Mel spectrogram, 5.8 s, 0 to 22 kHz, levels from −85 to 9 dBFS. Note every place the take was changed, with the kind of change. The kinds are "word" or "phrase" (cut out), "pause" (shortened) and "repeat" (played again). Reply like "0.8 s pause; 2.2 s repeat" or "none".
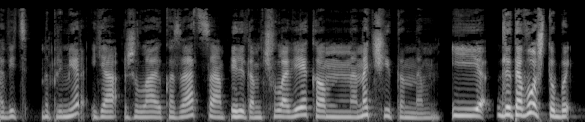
2.3 s phrase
